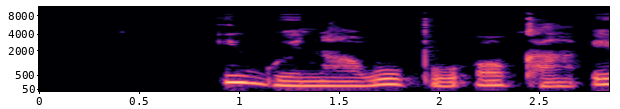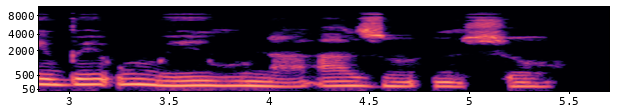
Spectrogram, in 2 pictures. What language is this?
Igbo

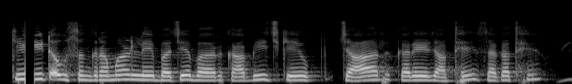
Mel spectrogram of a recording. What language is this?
Chhattisgarhi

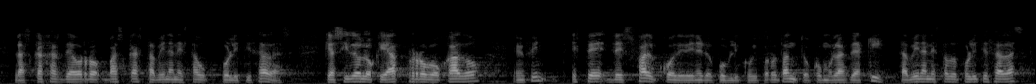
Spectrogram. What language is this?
Spanish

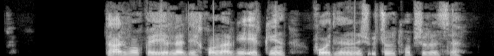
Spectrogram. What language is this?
Uzbek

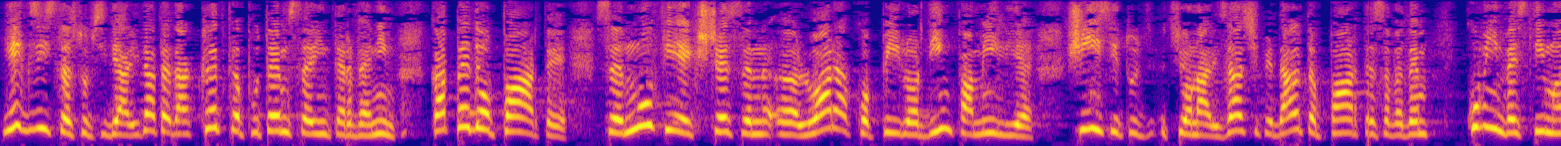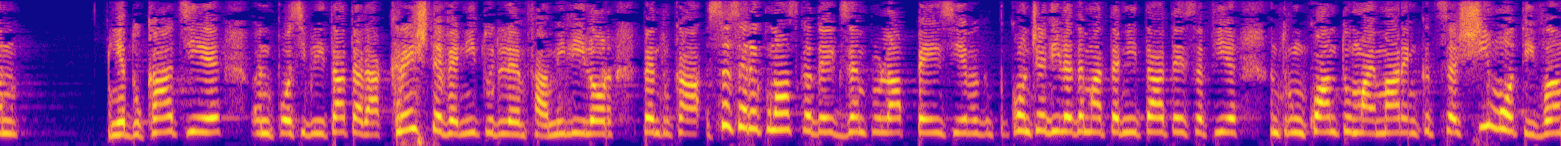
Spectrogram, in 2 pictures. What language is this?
Romanian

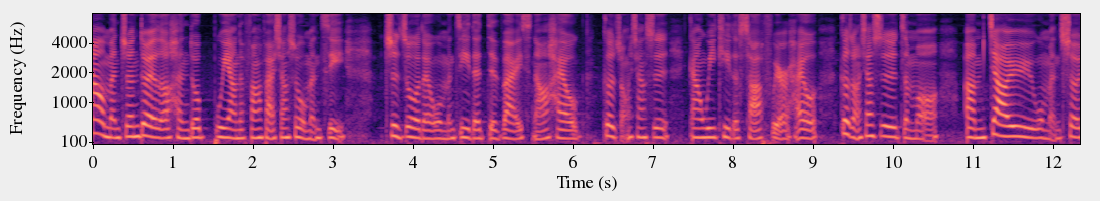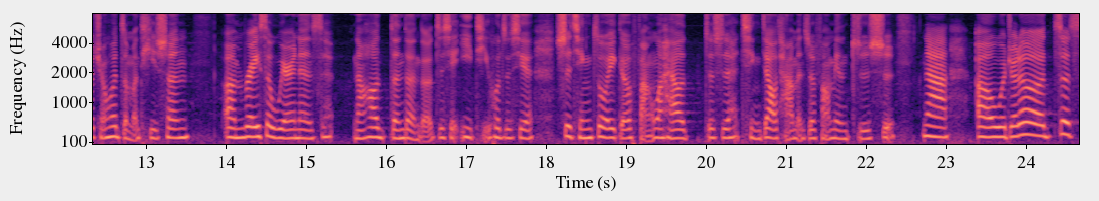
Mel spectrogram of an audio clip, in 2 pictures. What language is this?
Chinese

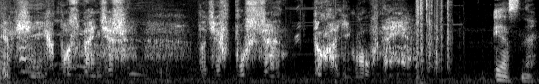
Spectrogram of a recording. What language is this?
Polish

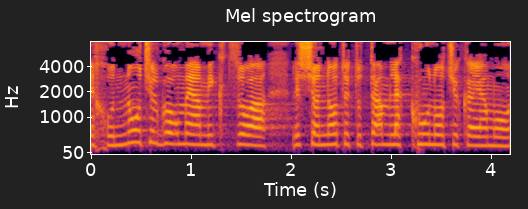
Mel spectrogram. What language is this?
Hebrew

